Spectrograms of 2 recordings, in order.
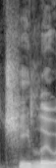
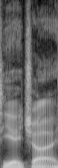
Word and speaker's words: Qi: if you can pronounce chilu and I know the Q is hard to but just remember it's Chi Chi um like cheat charging and so forth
